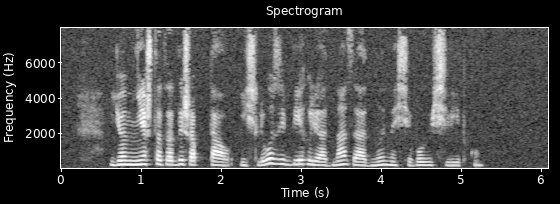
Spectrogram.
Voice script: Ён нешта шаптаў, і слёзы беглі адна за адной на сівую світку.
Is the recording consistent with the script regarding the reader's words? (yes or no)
no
